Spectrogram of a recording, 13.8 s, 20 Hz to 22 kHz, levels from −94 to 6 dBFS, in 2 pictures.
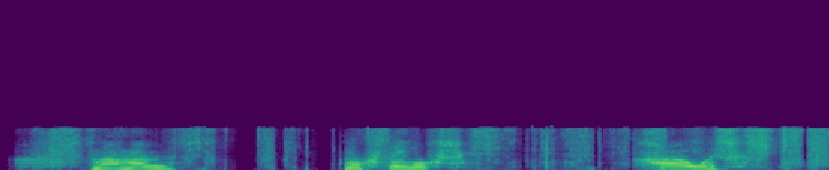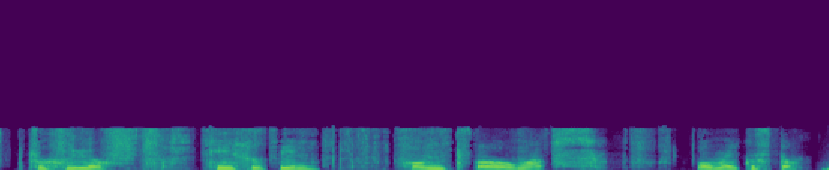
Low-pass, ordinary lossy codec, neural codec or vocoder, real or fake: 5.4 kHz; AAC, 24 kbps; codec, 16 kHz, 4 kbps, FreqCodec, smaller model; fake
